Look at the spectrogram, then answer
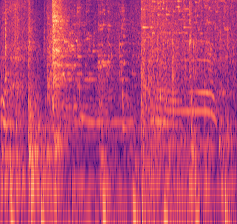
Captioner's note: crash; crying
